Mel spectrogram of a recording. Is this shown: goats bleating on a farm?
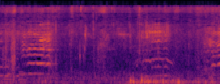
yes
